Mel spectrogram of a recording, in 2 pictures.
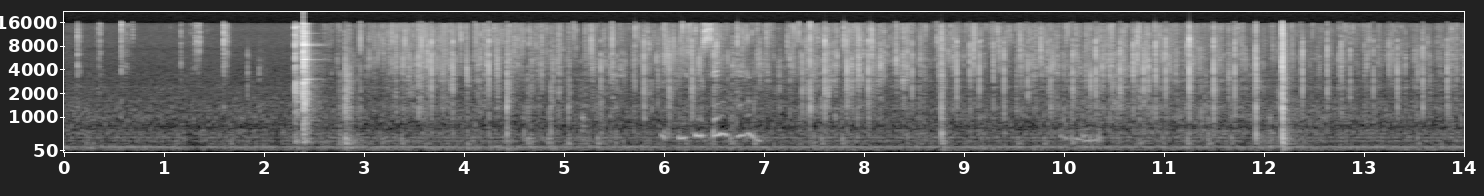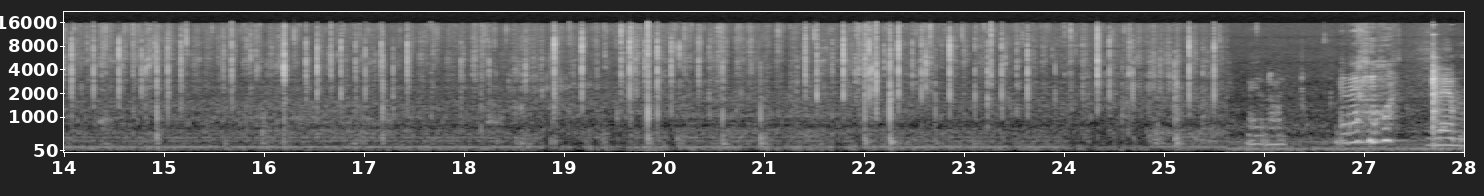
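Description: Wire balloon whisk beating a thick egg-yolk and flour sponge-cake batter by hand in a plastic bowl: fast, irregular clicking and tapping of the wires against the bowl, with a couple of sharper knocks, about two seconds in and again near twelve seconds. A steady low hum runs underneath.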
